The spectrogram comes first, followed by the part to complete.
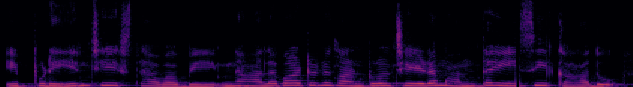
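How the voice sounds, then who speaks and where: A woman's voice: high-pitched, fairly even intonation, moderate pace, mellow, lightly acted. A woman narrator voicing a tearful young wife who pleads through sobs in an audio love story. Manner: sobbing, pleading delivery. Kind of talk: audiobook character reading.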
